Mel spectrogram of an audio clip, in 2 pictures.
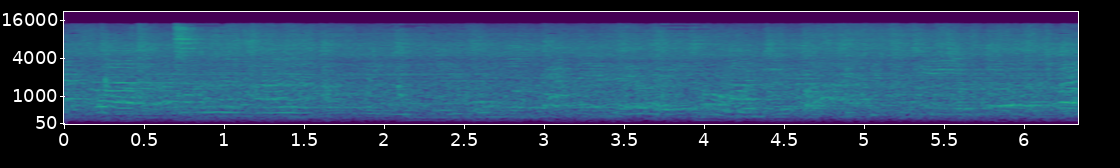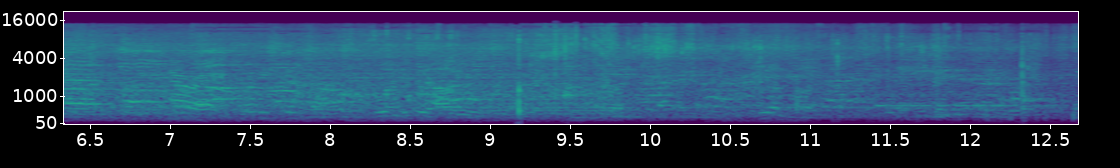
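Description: Indistinct voices of people talking in the background, unbroken throughout, with one sharp click about nine seconds in.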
